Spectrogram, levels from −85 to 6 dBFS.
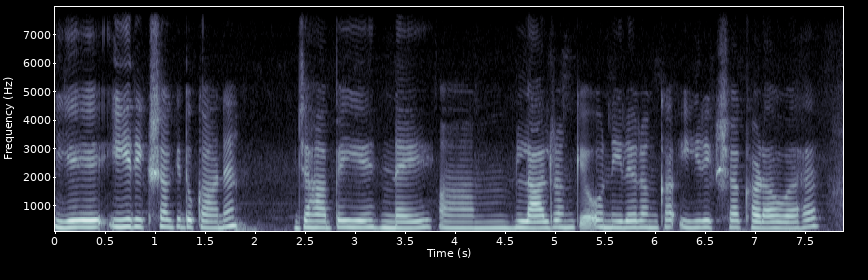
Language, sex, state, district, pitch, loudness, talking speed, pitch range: Hindi, female, Uttar Pradesh, Jyotiba Phule Nagar, 235 Hz, -16 LUFS, 160 wpm, 220-240 Hz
